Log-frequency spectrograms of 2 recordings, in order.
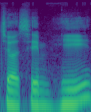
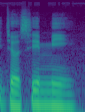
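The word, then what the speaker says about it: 조심히: Bukan Josimhi tetapi Josimi.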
